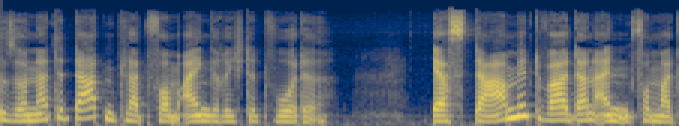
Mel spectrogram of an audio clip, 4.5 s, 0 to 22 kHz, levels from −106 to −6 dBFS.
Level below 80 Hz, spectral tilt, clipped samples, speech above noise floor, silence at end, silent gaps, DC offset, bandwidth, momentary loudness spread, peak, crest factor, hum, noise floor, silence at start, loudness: -58 dBFS; -4 dB/octave; under 0.1%; 39 dB; 0 s; none; under 0.1%; 16 kHz; 11 LU; -4 dBFS; 18 dB; none; -60 dBFS; 0 s; -21 LUFS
